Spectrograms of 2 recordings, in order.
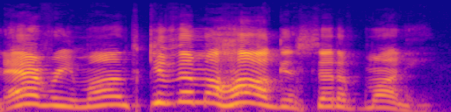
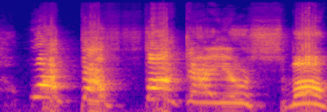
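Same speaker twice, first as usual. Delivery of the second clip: shrill, loud, belted put-on voice; 5 semitones higher, 6 dB louder than usual. Ranting about cheerful musicals, doing a Gilbert Gottfried impression. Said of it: "my best Gilbert Gottfried impersonation".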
